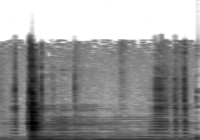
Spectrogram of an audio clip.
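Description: A wooden desk knocked and creaking: a sharp thump about a third of a second in, then a low creak that fades away over about a second.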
